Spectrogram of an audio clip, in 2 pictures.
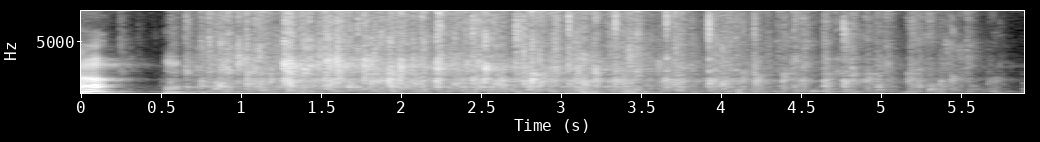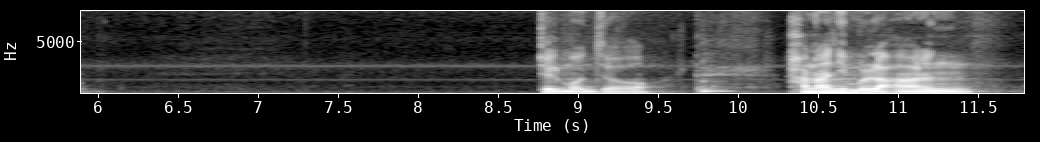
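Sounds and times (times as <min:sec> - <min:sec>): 
speech: 0:00.0 - 0:00.7, 0:08.8 - 0:11.6
audience applause welcoming a speaker: 0:00.6 - 0:05.8.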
